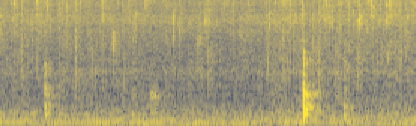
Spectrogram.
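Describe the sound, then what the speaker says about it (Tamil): Small chopped shallots sizzle in hot oil with dal, curry leaves and green chillies, giving a steady, quiet crackling fry with a sharp clink or stir around the middle, no talk. "இப்போ இதில் பொடியாக நறுக்கின வெங்காயம் சேர்த்துக்கலாம்."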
